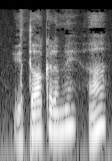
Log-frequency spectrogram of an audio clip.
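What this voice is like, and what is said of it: Rough Robert De Niro-style impression. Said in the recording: “Do you do a good De Niro accent? ... his traditional movie accent ... It's like it's pretty broken up.”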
